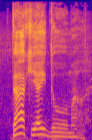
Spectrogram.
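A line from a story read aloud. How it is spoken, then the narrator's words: Sad sigh. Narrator (Russian): печально вздохнул бобр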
